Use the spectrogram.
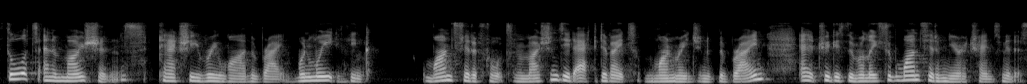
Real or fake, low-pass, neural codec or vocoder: fake; 7.2 kHz; autoencoder, 22.05 kHz, a latent of 192 numbers a frame, VITS, trained on one speaker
